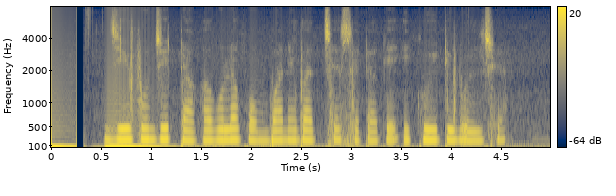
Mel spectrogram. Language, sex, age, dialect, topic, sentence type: Bengali, female, 18-24, Western, banking, statement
